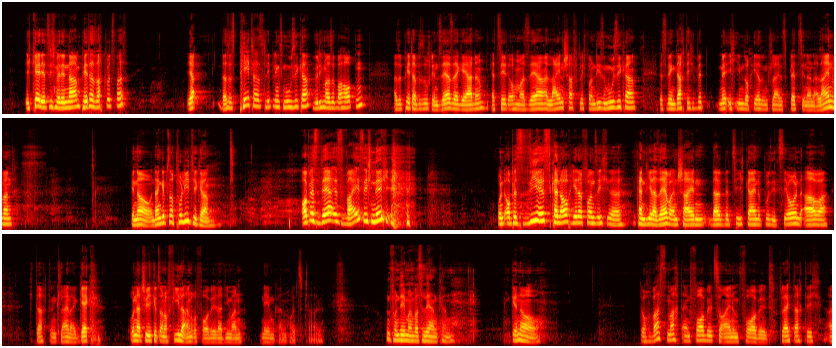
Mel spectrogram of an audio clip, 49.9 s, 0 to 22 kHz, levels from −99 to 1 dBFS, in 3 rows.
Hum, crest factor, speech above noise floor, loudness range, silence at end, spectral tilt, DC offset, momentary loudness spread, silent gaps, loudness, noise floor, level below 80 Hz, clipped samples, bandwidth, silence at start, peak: none; 28 dB; 51 dB; 11 LU; 0 s; -6 dB/octave; under 0.1%; 17 LU; none; -32 LUFS; -83 dBFS; -78 dBFS; under 0.1%; 15.5 kHz; 0.45 s; -6 dBFS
